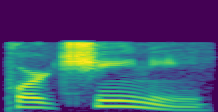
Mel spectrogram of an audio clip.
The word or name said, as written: porcini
